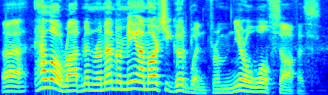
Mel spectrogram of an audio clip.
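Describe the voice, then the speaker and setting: A man's voice: a little high, sing-song, fairly quick, heavy background noise. An actor playing a brash, wisecracking detective's legman and narrator, slangy and wry, in old radio drama style. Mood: insistent. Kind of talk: 1950s radio drama acting.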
